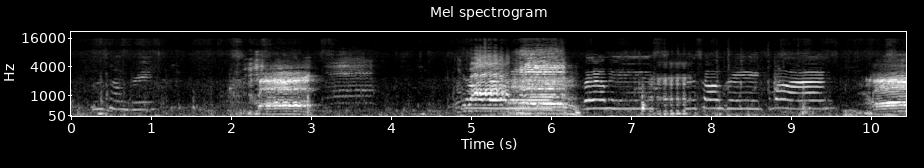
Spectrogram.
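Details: Bottle-fed lambs at a farm feeder crying out: a run of short bleats, then two loud, drawn-out quavering bleats, followed by several shorter overlapping calls from more than one lamb.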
